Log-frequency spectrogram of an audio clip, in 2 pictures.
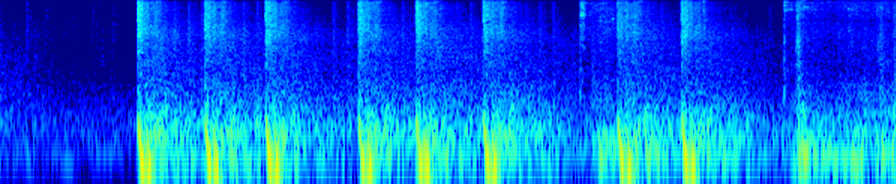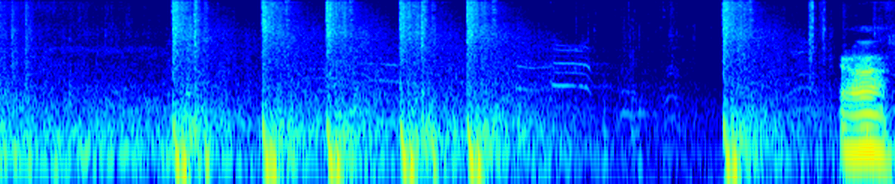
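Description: Rifle shots crack in bursts with a short echo.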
